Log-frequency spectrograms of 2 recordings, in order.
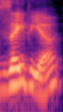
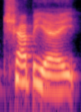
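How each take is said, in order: First: The name is said with an American pronunciation. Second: The name is said with a Spanish pronunciation. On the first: "he gets called Xavier in America" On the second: "he gets called Chabier in Spain"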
